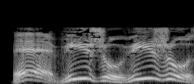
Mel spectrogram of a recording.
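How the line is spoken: Yelling. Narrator (Russian): завопил он

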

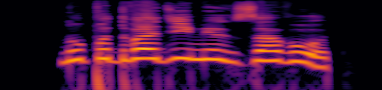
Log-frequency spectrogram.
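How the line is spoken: Hurried shout. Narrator (Russian): старший на шмоне, торопясь скорее освободиться, крикнул конвою

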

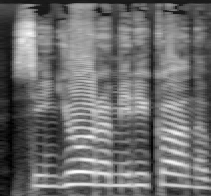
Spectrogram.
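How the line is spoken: Tipsy exclamation. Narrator (Russian): воскликнул полупьяный мустангер

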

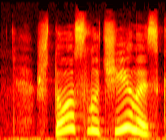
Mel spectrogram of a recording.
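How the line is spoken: Shout. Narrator (Russian): крикнул Бильбо

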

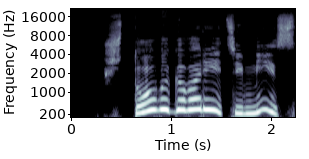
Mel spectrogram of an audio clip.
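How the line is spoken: Exclaiming. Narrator (Russian): воскликнул Джон Манглс

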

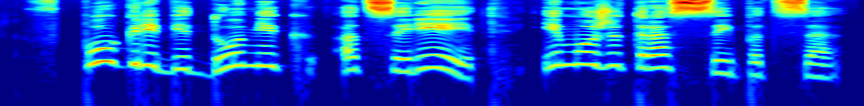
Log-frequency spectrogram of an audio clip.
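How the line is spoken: Timid objection. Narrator (Russian): робко возразил кум Тыква

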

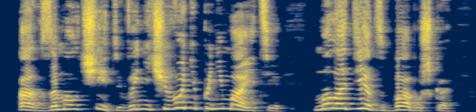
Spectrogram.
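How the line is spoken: Delighted child's exclamation. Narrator (Russian): воскликнул мальчик в восторге

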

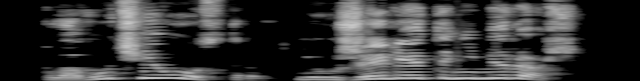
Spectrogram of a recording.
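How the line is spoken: Surprised exclamation. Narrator (Russian): воскликнул удивленный Сабатье

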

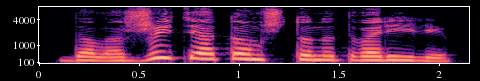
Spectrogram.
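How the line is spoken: Stern commanding order. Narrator (Russian): начальник штаба грозно приказывает

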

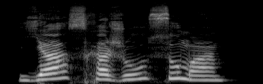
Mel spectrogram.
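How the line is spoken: Slow, almost solemn. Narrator (Russian): сказал медленно, почти торжественно

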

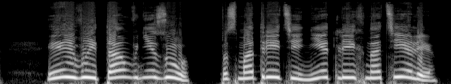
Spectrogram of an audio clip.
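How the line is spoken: Shout. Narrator (Russian): снова крикнул слепой

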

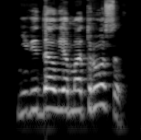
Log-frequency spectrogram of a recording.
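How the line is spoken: Grumbled. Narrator (Russian): буркнул Гаврик

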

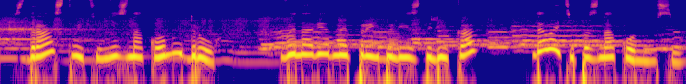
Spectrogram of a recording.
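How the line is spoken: Sweet voice. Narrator (Russian): сладким голосом сказала

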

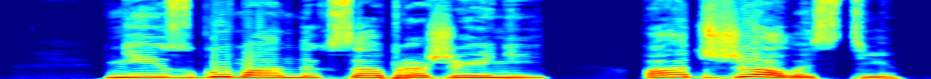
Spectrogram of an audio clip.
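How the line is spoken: Tearful. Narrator (Russian): Смирнов сквозь слезы сказал

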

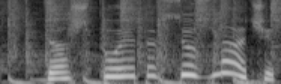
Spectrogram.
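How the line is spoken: Exclaiming. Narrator (Russian): воскликнул скряга

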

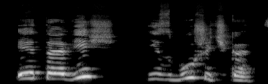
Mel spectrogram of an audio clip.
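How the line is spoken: Whisper. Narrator (Russian): сказал шепотом

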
